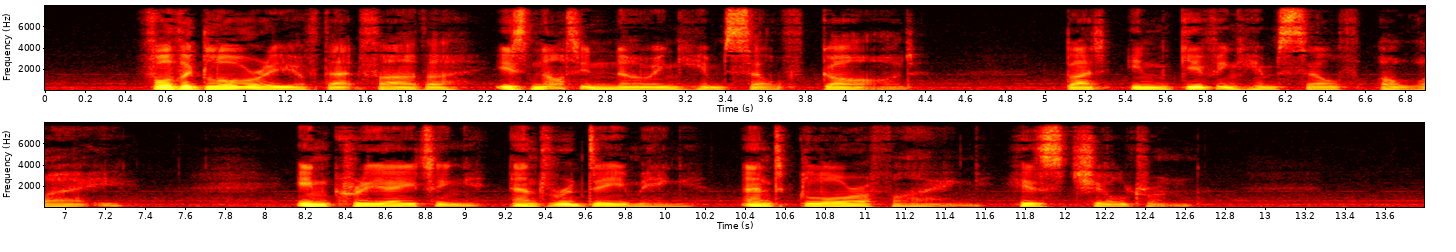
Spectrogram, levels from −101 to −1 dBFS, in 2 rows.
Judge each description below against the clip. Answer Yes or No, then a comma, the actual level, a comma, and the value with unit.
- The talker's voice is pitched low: Yes, low, 110 Hz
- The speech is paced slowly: Yes, slow, 110 wpm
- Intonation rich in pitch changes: Yes, wide, 5.7 semitones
